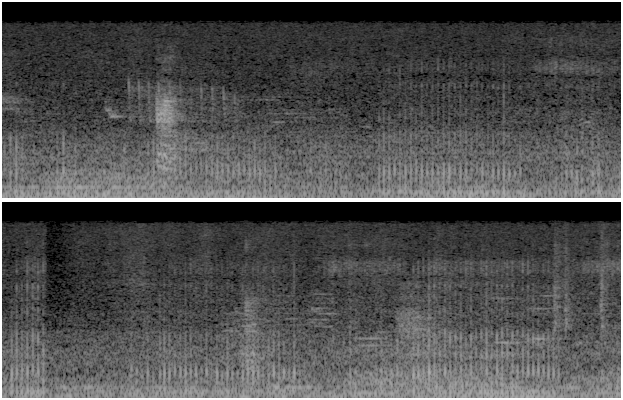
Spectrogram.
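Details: A cat's deep, even purr hums throughout, a rapid fluttering rumble beneath occasional soft scratchy sounds.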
